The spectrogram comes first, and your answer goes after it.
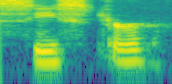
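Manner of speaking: "sister" with a long ee, SEE-ster; my way of saying sister. Shown as a demonstration. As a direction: stretch the first vowel of "sister" to ee. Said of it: "I say my way is".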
